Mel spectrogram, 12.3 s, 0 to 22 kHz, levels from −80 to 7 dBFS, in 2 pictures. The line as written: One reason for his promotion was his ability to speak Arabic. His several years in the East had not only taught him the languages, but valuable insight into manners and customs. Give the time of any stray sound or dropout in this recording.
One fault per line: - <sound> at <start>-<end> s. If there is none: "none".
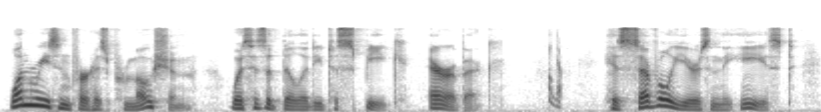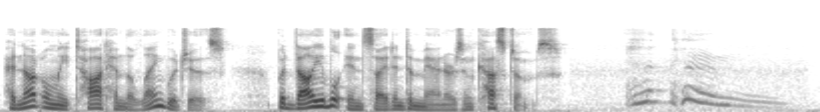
- chirp at 4.1-4.2 s
- throat clearing at 10.8-12.1 s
